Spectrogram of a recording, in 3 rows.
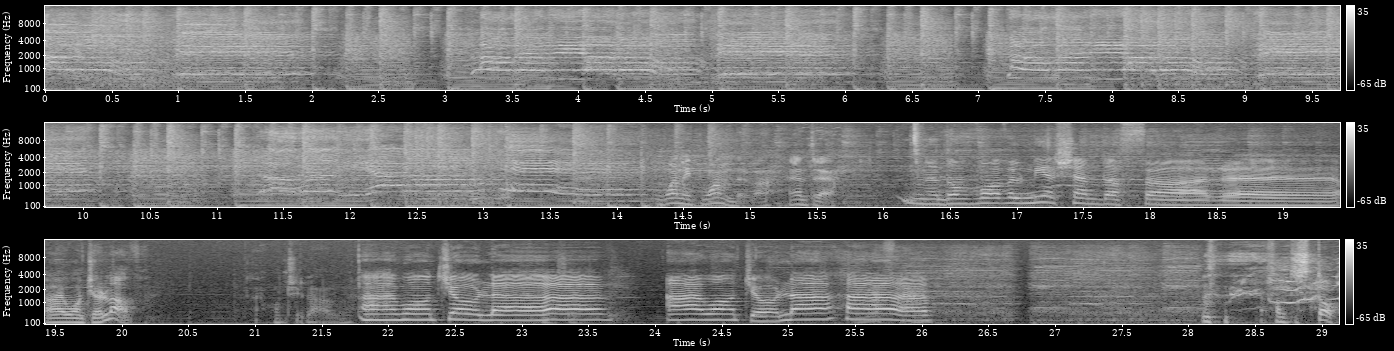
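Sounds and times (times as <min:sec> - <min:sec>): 
1989 pop-rock song with drums, bass and electric guitars: 0:00.0 - 0:15.0
speech: 0:14.4 - 0:20.2, 0:21.2 - 0:26.3, 0:28.1 - 0:29.1
laughter: 0:28.0 - 0:29.1.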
